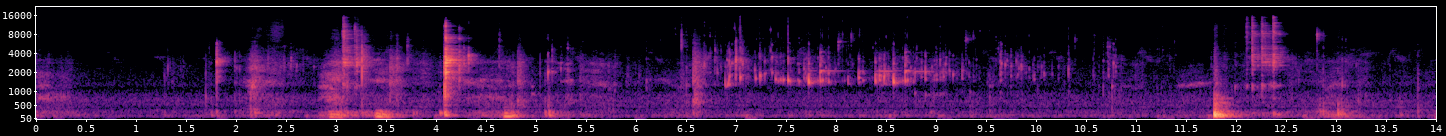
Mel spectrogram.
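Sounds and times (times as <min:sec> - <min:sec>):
tea pouring into cup: 0:06.5 - 0:11.4.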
